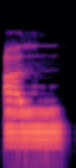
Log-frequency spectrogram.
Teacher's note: Então, para pronunciar a N, lembre-se, o A ele tem que ser aberto an, e termina com a língua entre os dentes ou com a língua atrás dos dentes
